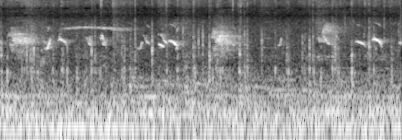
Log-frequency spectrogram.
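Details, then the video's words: Just-hatched chicken chicks: sparse, high, short peeps, a few at a time, over a strong low hum. "Tot Murgi chicks chirping sounds Just Born Baby Gallina FRACAS Chicks Piar Loudly Sound"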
